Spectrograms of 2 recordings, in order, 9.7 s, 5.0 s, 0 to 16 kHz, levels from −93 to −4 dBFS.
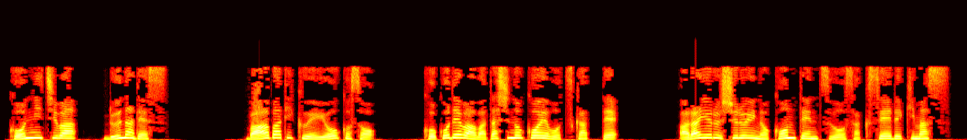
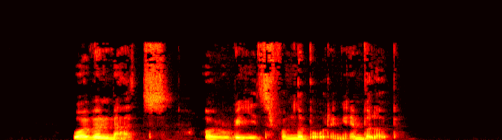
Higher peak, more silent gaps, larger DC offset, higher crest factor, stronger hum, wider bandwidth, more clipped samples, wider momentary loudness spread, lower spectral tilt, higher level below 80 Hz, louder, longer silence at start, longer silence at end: first, 0 dBFS vs -6 dBFS; first, 1.90-2.22 s, 6.46-6.61 s vs none; neither; second, 16 dB vs 22 dB; neither; second, 8.8 kHz vs 11.5 kHz; neither; second, 9 LU vs 13 LU; second, -4.5 dB/octave vs -6 dB/octave; first, -46 dBFS vs -68 dBFS; first, -16 LUFS vs -27 LUFS; second, 0.1 s vs 0.75 s; second, 0.25 s vs 1.15 s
